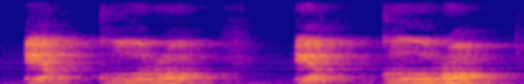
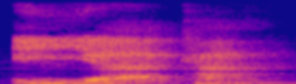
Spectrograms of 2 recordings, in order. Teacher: Tapi kalau sudah terbiasa ini sangat ringan. Karena qaf itu makhrajnya hurufnya huruf tinggi, sedangkan kaf huruf rendah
